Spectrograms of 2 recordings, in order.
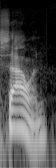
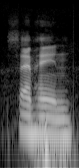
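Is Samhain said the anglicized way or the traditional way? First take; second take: traditional; anglicized. First: It is said the traditional, native way. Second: It is said the anglicized, letter-by-letter way. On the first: The speaker calls it right. "It's really Samhain. ... that's how you say it" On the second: The speaker calls it wrong. "it's all a mispronunciation"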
